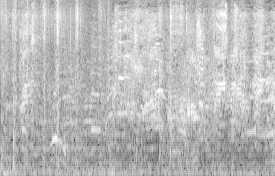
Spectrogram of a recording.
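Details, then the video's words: A noisy flock of geese in an uproar, honking over one another in harsh, overlapping bursts, a constant clamour with no pause. "nag kagulo ang mga gansa"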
